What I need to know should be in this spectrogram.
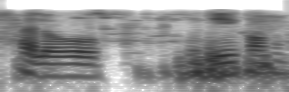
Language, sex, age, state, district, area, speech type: Urdu, male, 18-30, Uttar Pradesh, Azamgarh, rural, conversation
